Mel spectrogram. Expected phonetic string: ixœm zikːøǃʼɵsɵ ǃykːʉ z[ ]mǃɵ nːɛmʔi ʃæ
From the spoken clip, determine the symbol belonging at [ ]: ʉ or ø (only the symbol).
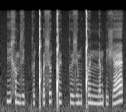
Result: ʉ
